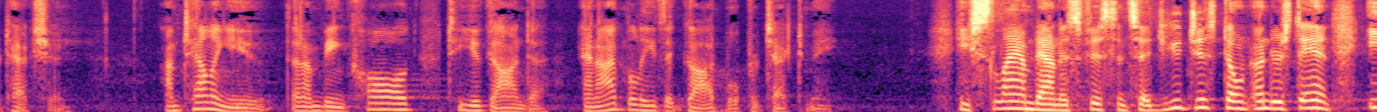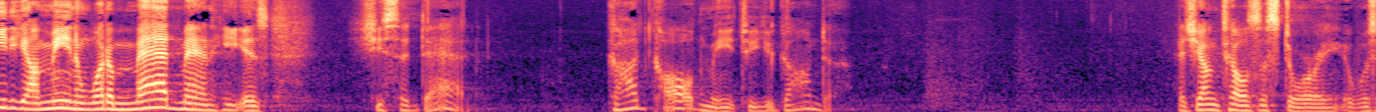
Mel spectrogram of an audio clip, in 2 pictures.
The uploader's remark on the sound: at Highland Baptist Church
